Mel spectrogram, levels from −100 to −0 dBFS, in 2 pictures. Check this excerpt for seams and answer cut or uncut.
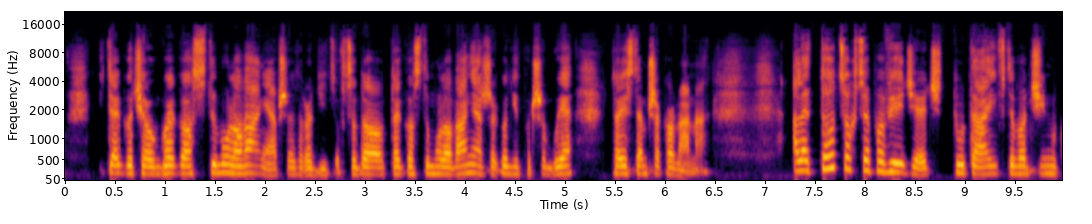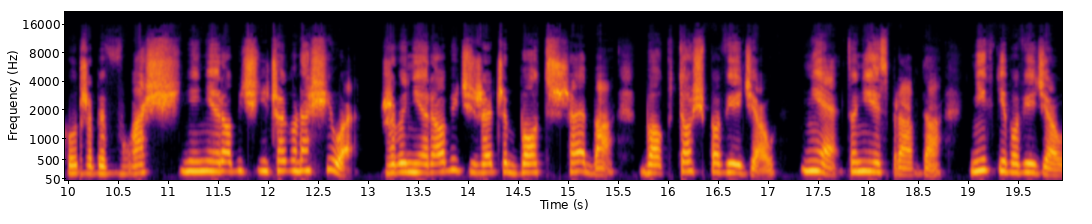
cut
